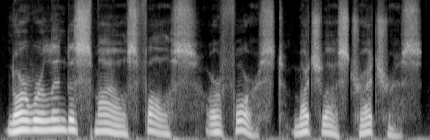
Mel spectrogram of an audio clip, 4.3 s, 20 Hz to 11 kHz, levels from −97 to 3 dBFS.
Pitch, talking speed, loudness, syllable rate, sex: 150 Hz, 140 wpm, -18 LUFS, 4.3 syllables/s, male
